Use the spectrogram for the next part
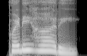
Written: ಪಟಹಾರಿ

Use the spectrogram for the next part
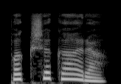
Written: ಪಕ್ಷಕಾರ

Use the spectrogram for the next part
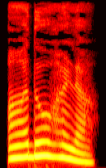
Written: ಆದೋಹಳ

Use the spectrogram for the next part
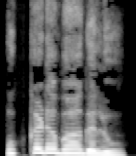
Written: ಉಕ್ಕಡಬಾಗಲು

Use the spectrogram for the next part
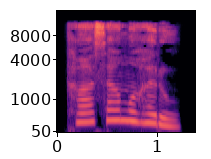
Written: ಖಾಸಮೊಹರು

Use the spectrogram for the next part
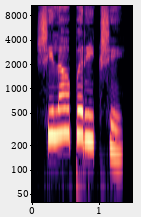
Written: ಶಿಲಾಪರೀಕ್ಷೆ

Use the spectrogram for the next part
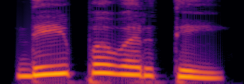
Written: ಧೂಪವರ್ತಿ

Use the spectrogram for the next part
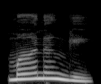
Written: ಮಾನಂಗಿ

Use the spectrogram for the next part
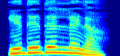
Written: ಎದೆದಲ್ಲಳ

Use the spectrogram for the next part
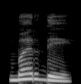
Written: ಬರ್ದೆ

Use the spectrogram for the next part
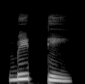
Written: ಬಿಟ್ಟಿ

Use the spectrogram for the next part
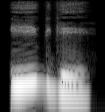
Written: ಈಗ್ಗೆ

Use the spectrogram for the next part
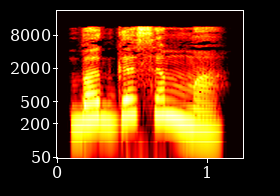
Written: ಬಗ್ಗಸಮ್ಮ

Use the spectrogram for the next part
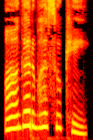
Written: ಆಗರ್ಭಸುಖಿ

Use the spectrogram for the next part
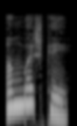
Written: ಅಂಬಷ್ಠ

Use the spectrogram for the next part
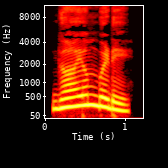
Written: ಗಾಯಂಬಡೆ

